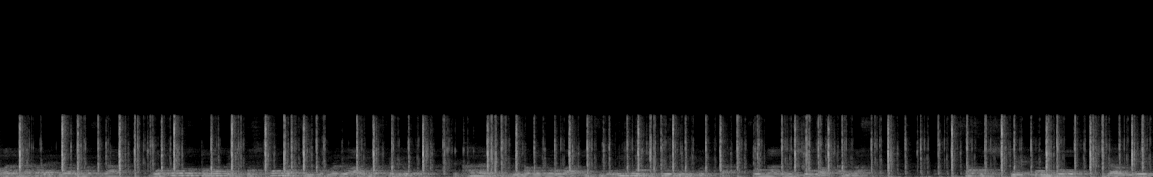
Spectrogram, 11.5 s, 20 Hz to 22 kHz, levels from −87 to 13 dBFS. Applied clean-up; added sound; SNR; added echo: none; Typing; 0 dB; reverberation time 1.0 s.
